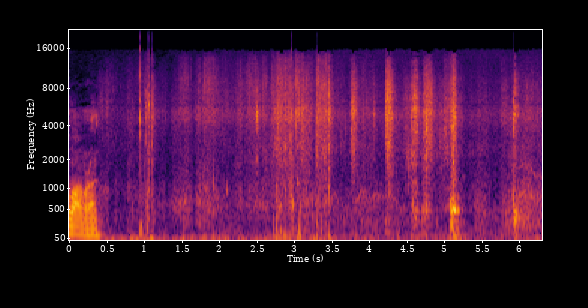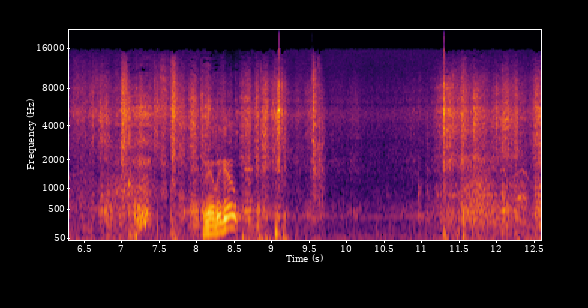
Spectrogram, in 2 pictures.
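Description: A man breathes loudly through a respirator mask.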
